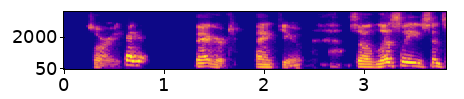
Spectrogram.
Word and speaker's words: Begert: joined by scott cardwell and uh leslie beavert sorry beggart thank you so leslie since i've already butchered your name right off the bat do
